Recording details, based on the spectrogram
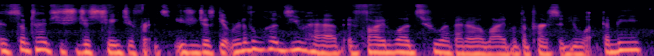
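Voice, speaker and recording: A somewhat breathy man at a very fast pace with hardly any pauses. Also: medium pitch for a man, ordinary pitch variation, very even loudness. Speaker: self-help YouTuber. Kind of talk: motivational talk to camera.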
